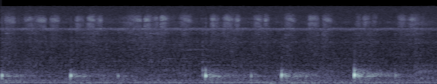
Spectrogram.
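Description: Marker pen writing on a whiteboard: a run of short scratchy strokes and taps, one every half second to a second, as a word is written letter by letter.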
